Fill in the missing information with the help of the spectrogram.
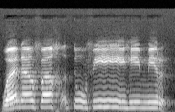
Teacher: Masuk tanpa dengung. Bukan beserta dengung, masuk tanpa dengung. Idgham bila gunnah.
